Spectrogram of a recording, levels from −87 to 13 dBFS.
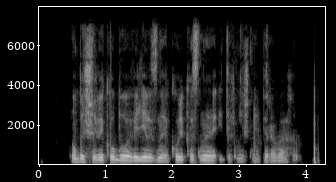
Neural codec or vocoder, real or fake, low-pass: vocoder, 24 kHz, 100 mel bands, Vocos; fake; 7.2 kHz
